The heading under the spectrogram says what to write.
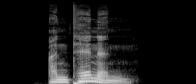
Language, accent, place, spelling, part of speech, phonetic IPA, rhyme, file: German, Germany, Berlin, Antennen, noun, [anˈtɛnən], -ɛnən, De-Antennen.ogg
- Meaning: plural of Antenne "antennas"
